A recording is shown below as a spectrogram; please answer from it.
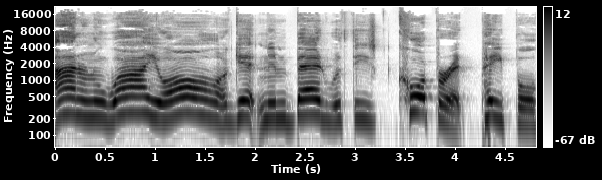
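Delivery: very high, loud, put-on Southern gentleman accent. In an improvised Whole Foods scene, the speaker voices a Southern gentleman shopper. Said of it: "accent just changed again".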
